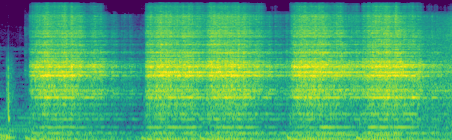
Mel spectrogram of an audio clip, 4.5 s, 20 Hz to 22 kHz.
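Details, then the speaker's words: Nissan 350Z after a new Flashark Racing Y-pipe was fitted. Tapping the exhaust sets off tinny metallic buzzes lasting about a second, three bursts in all: a loose internal baffle rattling inside the pipe, to be removed. "okay that is my rattle now if I go over to the passenger side and I'm going to hit that"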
